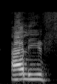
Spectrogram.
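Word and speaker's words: ألف: জোরে আলিফ মাশাল্লাহ দেখেন অনেকে কিন্তু এই আলিফটা উচ্চারণ করতে যেয়ে এমন উচ্চারণ করে আলিফ আলিফ আলিফ এরকম করলে কিন্তু ভুল হয়ে যায় যাবে ঠিক আছে কিরকম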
